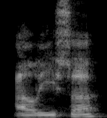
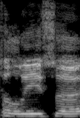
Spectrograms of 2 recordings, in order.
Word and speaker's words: Alisa: one more time oh Alisa I know I just want to make sure I know I know it's Alisa and and I don't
